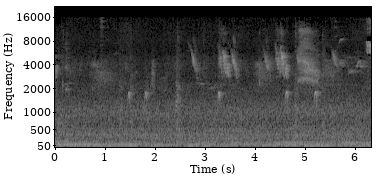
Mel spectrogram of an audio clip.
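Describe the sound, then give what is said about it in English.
Quick, high chirps and short calls from blackbirds chasing each other in high-speed aerobatic pursuit in a garden, flying through trellis panels of 4-inch squares, burst out repeatedly over a steady low rumble, coming in scattered clusters with no speech. “I'm glad that the blackbirds are so aerobatic in high speed pursuit.”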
